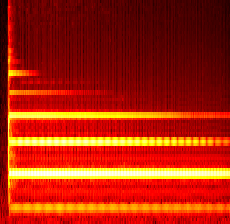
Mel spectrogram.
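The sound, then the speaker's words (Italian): A gong is struck once with a sharp hit, then rings on loudly as a steady shimmering metallic tone with several layered pitches, fading only slightly over a few seconds. No voices. “Ci avete preso gusto a sbattermi il gong in testa? Comunque, ormai ha suonato”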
